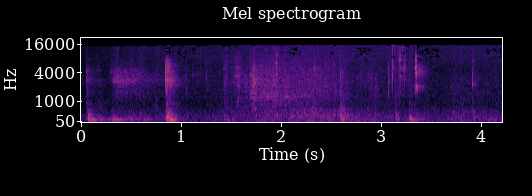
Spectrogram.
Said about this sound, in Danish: Nu skal du bare se. Jeg klipper papiret over.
